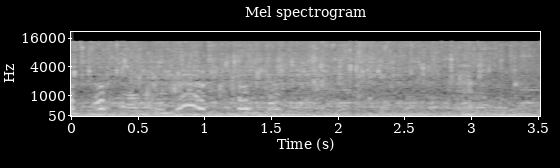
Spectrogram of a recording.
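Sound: running water trickling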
